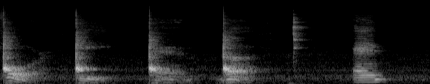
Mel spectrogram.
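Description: Drumsticks striking a rubber practice pad in an even beat, four strokes about three-quarters of a second apart, each stroke with a short vocalised count syllable, then a lighter tap near the end.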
